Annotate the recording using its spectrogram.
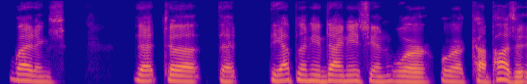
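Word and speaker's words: Apollonian: The appalinian being Nisha's pronunciation and spelling. By the way, uh most people say appalonian, but I'll use Appalinian in in uh recognition of Nietze.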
